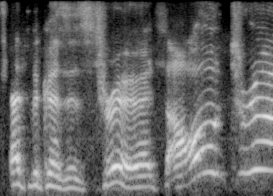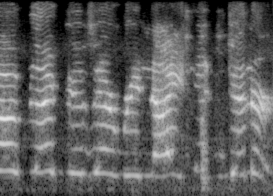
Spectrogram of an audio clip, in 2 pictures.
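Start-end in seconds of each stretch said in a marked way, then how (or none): 1.4-5.5 put-on high old man voice. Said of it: "sound like Old Man Jenkins from SpongeBob".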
